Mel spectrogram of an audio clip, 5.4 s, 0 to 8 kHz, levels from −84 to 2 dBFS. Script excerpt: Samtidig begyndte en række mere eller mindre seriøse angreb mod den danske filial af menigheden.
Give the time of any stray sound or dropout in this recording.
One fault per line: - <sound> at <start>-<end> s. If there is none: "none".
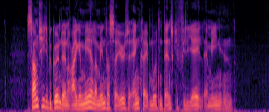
none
